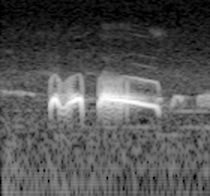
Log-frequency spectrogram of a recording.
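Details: Spotted dove cooing as a lure: a quick wavering double note followed by a long, steady, gently falling low coo, then a faint trailing note.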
